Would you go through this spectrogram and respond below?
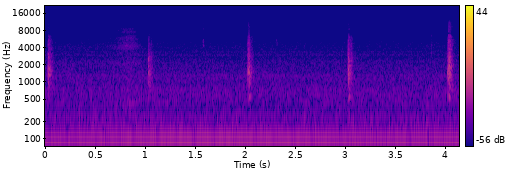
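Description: A clock ticks in a visual novel game scene, five sharp evenly spaced ticks about one second apart over a steady low hum, with no voices.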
